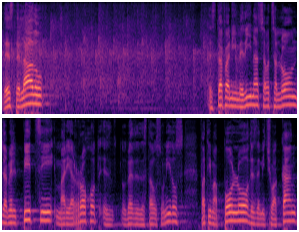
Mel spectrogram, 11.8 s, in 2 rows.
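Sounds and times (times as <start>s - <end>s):
speech: 0.0s - 1.0s, 4.1s - 11.8s
audience applause: 0.0s - 4.8s.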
